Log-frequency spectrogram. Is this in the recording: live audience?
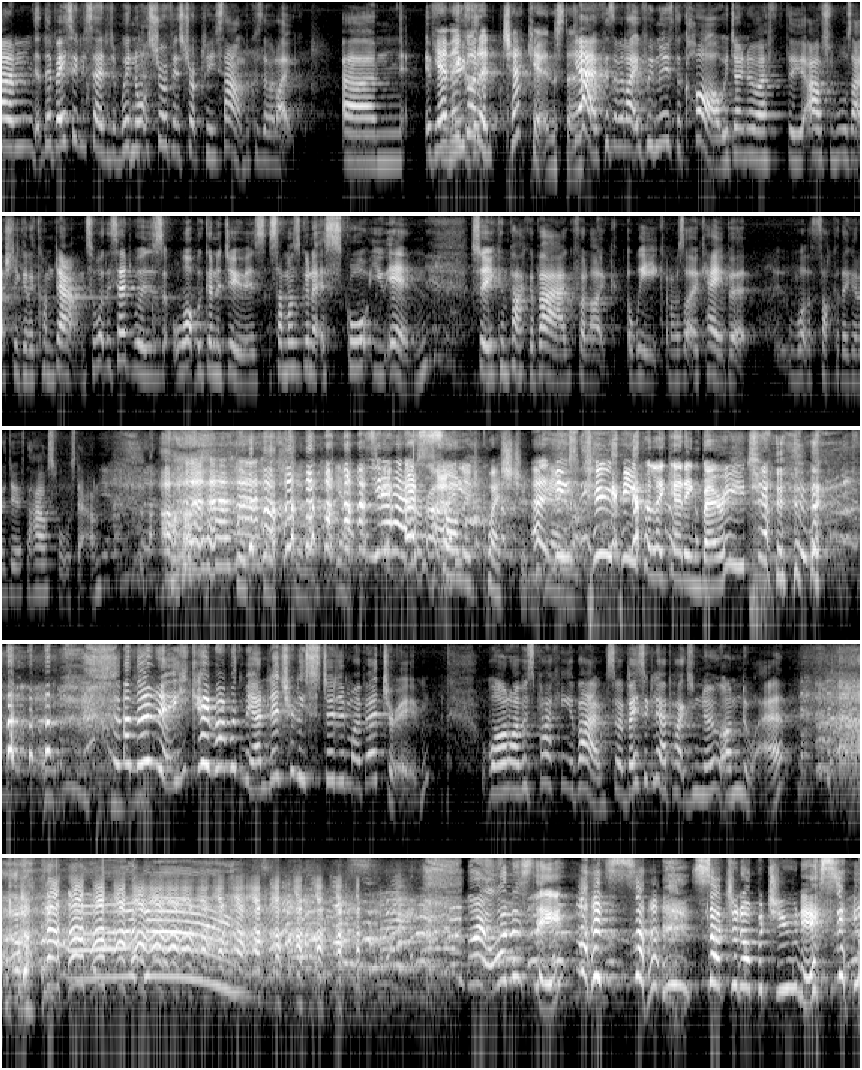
yes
